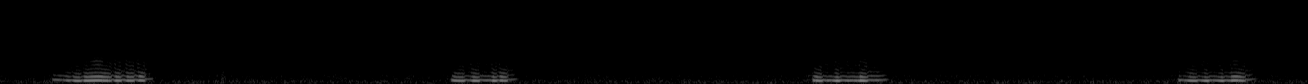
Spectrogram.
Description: Sleeping cat gently snoring away in the sun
